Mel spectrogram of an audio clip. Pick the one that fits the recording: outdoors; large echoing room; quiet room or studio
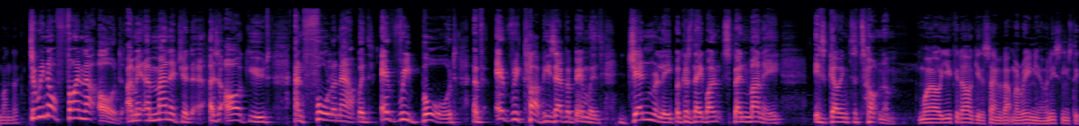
quiet room or studio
